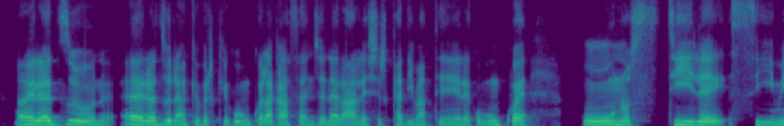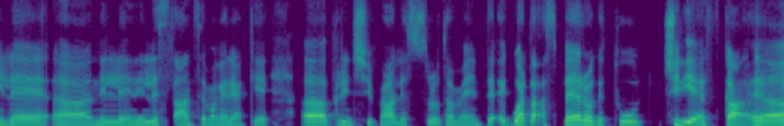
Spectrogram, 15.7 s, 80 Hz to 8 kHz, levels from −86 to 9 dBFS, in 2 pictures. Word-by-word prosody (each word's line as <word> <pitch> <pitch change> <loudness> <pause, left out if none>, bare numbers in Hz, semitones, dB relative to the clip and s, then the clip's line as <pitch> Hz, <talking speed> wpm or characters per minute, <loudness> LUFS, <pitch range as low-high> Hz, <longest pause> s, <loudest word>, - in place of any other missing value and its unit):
Hai 235 -2 +4
ragione 225 -2 +2
hai 240 -2 +3
ragione 225 -1 +2
anche 210 +4 -3
perché 210 -2 -7
comunque 200 -1 -3
la 195 0 +2
casa 185 -1 -3
in 180 0 -7
generale 180 -1 -2
cerca 185 +1 -8
di 180 +1 -9
mantenere 185 0 -6
comunque 200 0 -2 0.5
uno 215 0 +2
stile 205 -1 0
simile, 185 -1 -2
uhm, 175 0 0
nelle 180 -1 -2
nelle 185 0 0
stanze 185 0 -3
magari 185 -1 -3
anche, 180 0 -6 0.3
uhm, 190 0 +6
principali, 185 -2 -2
assolutamente. 180 +1 -5
E - - -2
guarda, 215 -1 +4
spero 235 -1 +5
che 190 0 -6
tu 195 -1 0 0.2
ci 260 - 0
riesca 185 -1 +4
ehm, 205 -2 +6
190 Hz, 135 wpm, -25 LUFS, 185-210 Hz, 0.5 s, uhm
